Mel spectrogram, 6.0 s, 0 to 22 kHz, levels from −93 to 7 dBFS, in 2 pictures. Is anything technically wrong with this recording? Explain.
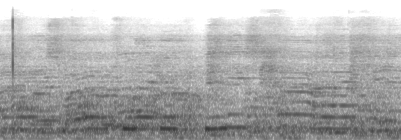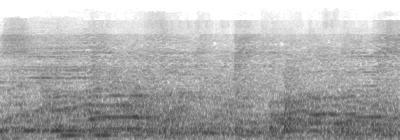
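Yes. From 3.64 s to the end, the sound turns rough and muffled, with the top end dulled away for about 2.18 s at its worst. This is a call bitrate drop: the encoder was starved of bits, which fits a fall from around 128 to 18 kbps, forcing coarser coding that strips high frequencies.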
